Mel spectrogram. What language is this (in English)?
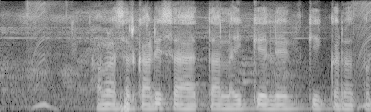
Maithili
